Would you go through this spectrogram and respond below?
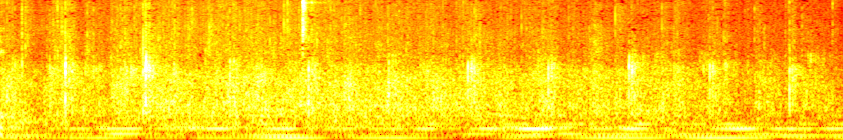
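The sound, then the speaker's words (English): A church audience claps steadily for a woman welcomed to sing a song, a dense, even patter of many hands that carries on without a break, with a low sustained tone humming underneath. “Clap your hands for her.”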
